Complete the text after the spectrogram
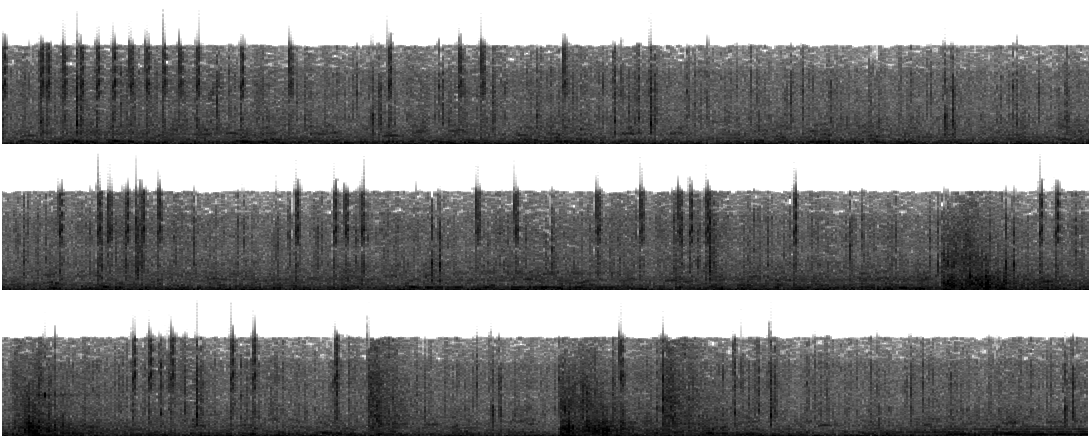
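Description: Soft menu clicks tick quickly as selections change.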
